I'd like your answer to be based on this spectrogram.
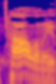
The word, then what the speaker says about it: Ptolemy: Oh, don't say the P, Ptolemy.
